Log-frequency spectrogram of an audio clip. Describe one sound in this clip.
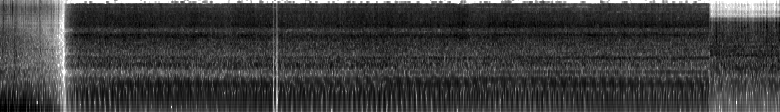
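A harvester cuts and rattles through dry bean stalks.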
